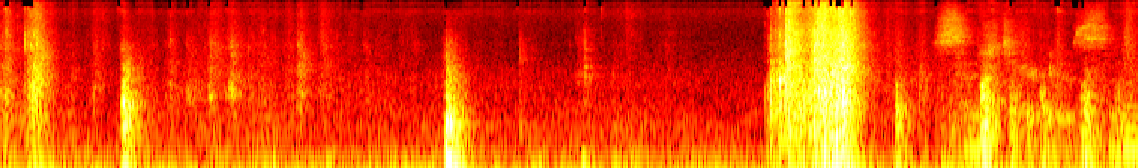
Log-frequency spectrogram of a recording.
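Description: Tarot cards shuffled by hand, with several soft riffling flutters and taps followed by one louder, longer burst of shuffling near the end, close and fairly quiet.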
